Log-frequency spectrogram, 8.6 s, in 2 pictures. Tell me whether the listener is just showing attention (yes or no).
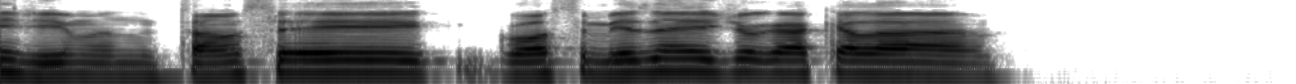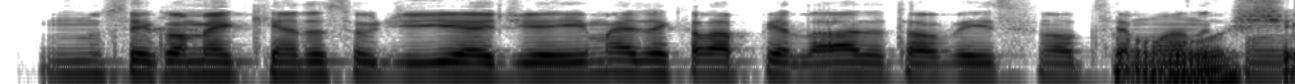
no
